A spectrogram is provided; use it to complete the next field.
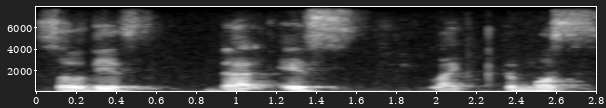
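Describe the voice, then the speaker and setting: A man with an Indonesian accent speaks at a fairly high pitch, sounding somewhat breathy. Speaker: speech contest judge. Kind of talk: feedback interview.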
